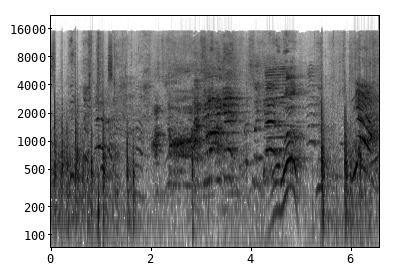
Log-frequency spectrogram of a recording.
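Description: Sharp slaps and thuds of wrestlers striking and grappling in a ring. There are several in the first second or two and one more near the end, among shouting voices and commentary.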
